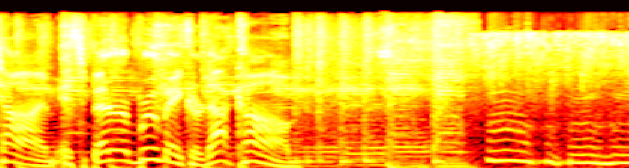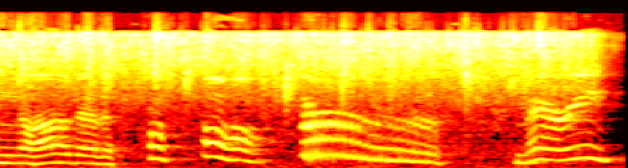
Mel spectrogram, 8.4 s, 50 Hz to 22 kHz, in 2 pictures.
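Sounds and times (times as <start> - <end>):
speech: 0.0 - 2.8, 3.6 - 8.3
running tap water: 0.1 - 8.3
person singing or humming wordless gliding notes: 2.3 - 4.6, 5.2 - 7.3.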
